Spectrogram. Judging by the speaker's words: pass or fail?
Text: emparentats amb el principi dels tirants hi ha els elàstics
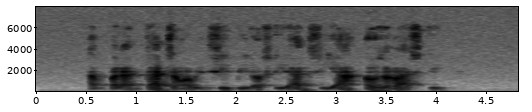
pass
